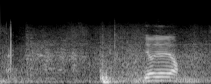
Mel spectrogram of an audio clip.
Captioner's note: enginstarts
